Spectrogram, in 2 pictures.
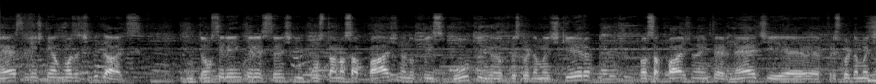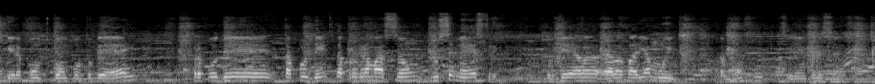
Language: Portuguese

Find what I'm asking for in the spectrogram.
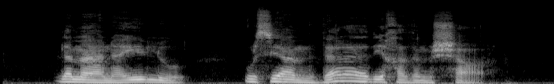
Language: Kabyle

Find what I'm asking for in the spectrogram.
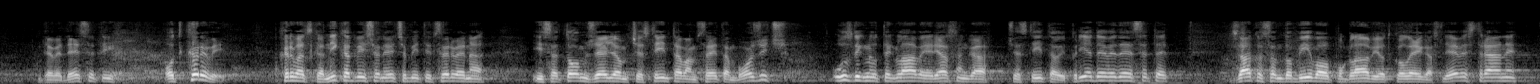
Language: Croatian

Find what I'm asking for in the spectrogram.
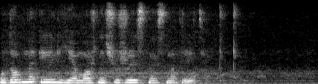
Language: Russian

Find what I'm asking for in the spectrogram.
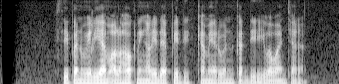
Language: Sundanese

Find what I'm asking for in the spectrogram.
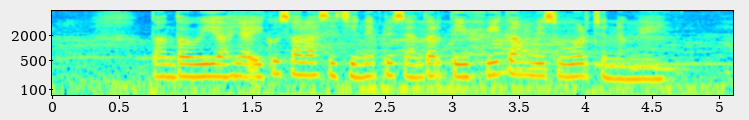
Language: Javanese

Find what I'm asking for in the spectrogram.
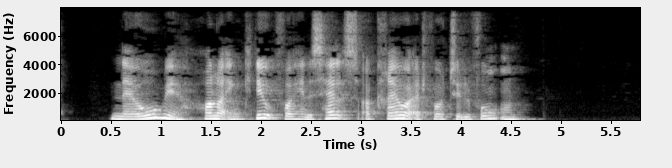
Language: Danish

